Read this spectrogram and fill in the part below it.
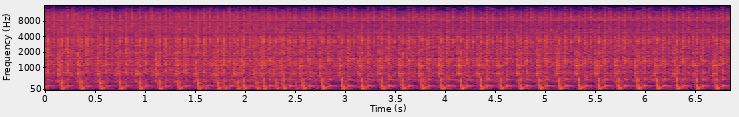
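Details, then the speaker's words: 1949 Petter A1 air-cooled single-cylinder stationary engine driving a homemade "Bitsa" generator: steady, even chuffing beat around two and a half per second, no knocks or misses; healthy, normal running under generator load. "okay I've now got the engine hooked up to the generator saw started up again and get generating electricity and then once it's running I'll shut up for a bit so you can enjoy the sound of a vintage engine"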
